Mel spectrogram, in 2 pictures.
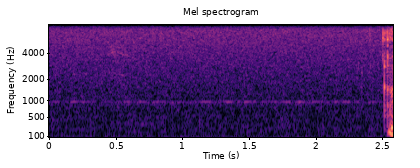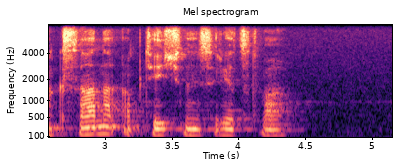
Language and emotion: Russian, neutral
